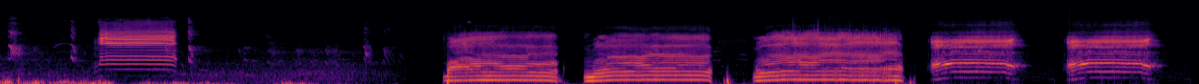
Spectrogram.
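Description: A lamb bleats repeatedly, calling for its mother with wavering, nasal cries.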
